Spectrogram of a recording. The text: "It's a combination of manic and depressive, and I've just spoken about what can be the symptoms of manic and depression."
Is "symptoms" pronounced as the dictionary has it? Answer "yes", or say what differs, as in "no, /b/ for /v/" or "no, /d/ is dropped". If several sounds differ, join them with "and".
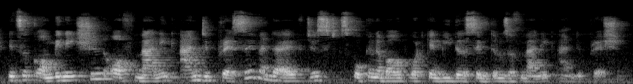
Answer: yes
